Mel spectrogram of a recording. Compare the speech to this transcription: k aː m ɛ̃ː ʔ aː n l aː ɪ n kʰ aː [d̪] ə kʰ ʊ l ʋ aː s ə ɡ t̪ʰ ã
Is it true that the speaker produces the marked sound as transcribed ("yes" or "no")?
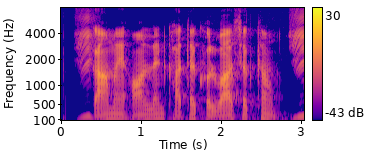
no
